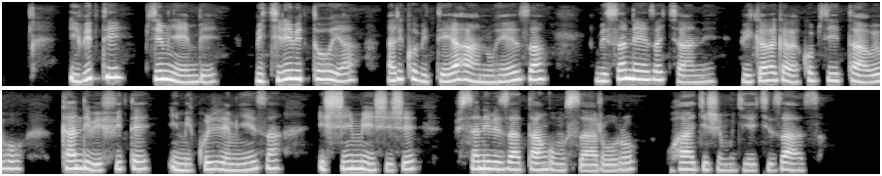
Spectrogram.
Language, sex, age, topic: Kinyarwanda, female, 18-24, agriculture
